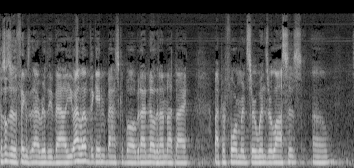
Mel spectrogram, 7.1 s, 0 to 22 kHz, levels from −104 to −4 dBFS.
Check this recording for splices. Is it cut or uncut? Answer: cut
